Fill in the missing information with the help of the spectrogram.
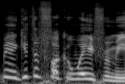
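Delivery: high-pitched mock irritation; annoyed player. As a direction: brush off a pest in an exasperated acted voice. Acted player rebuffing trainer.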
